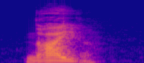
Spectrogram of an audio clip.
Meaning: inflection of driver: 1. first/third-person singular present indicative/subjunctive 2. second-person singular imperative
- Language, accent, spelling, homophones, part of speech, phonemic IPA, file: French, France, drive, drivent / drives, verb, /dʁajv/, LL-Q150 (fra)-drive.wav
